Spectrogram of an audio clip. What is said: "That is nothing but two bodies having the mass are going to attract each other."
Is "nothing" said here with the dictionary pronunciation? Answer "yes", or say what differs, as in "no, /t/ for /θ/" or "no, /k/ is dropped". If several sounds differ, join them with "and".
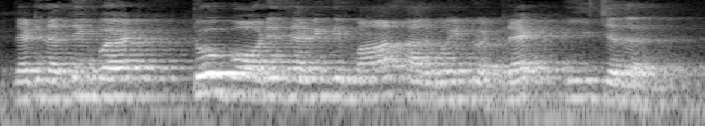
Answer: no, /t/ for /θ/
